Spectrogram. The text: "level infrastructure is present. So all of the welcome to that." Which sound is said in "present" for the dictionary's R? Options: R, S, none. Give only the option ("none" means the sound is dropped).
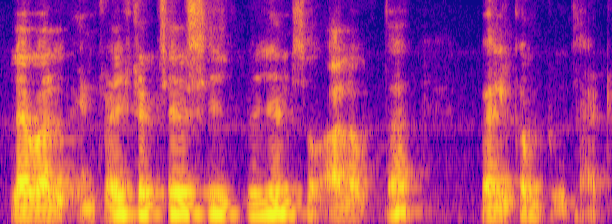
none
